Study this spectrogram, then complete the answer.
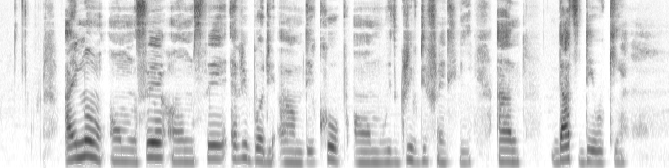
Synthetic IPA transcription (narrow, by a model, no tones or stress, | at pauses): aɪnoɔ̃mseɔ̃mseɛvɹibɔdiʔɔmdekʰopɔmwiðɡɹifdifɹɛ̃ntʰliãn | datdeokʰe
